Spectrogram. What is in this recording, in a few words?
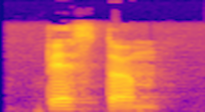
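"пестӧм", Komi, male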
